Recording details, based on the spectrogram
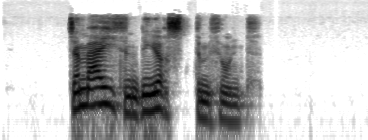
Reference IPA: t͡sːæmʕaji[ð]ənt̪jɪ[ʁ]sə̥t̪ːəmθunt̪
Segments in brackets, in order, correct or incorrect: incorrect, correct

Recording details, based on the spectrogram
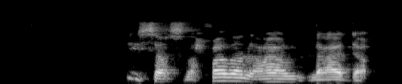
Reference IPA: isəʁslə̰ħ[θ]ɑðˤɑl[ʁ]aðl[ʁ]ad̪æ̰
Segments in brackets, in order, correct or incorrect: incorrect, incorrect, incorrect

